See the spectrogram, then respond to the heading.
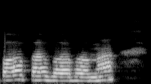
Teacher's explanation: ओष्ठ्य वर्ण कहलाते हैं, जहां पर हमारे होठों को टच करने हो जाते हैं, प, प, ब, भ, म, सारे के सारे वर्ण हम होठों को छू करके बोल पाते हैं, दोनों होठ हमारे सट जाते हैं तब बोल पाते हैं।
